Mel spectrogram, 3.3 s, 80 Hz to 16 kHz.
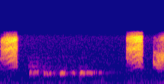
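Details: Eurasian jay with chicks at a cheese feeder, footage from 2019: three short, harsh, raspy screeches, one at the start and two close together near the end, separated by a faint low hum.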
